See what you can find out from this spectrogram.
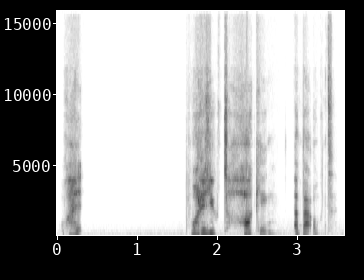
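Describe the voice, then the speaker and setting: A woman's voice: on the high side, expressive, normal speed, voice pushed up. A woman voicing a young female clan cat, loyal, emotional and stammering, in an animal roleplay drama. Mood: shocked.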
